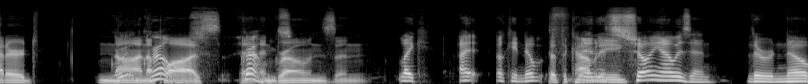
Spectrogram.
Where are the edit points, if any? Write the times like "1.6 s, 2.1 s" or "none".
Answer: 5.5 s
